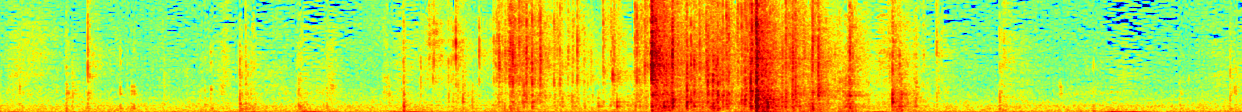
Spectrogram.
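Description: Trading cards being handled and shuffled in the hands: a stretch of crinkling and rustling in the middle, loudest a little past the halfway point, with light clicks of cards around it.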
